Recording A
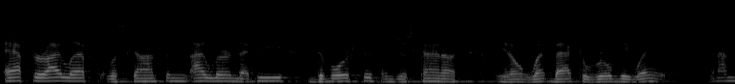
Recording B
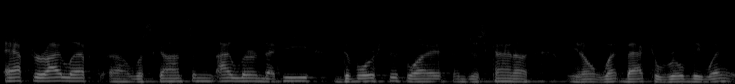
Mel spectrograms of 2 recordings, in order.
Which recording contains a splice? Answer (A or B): A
